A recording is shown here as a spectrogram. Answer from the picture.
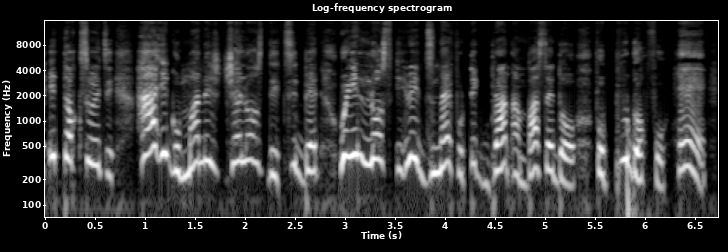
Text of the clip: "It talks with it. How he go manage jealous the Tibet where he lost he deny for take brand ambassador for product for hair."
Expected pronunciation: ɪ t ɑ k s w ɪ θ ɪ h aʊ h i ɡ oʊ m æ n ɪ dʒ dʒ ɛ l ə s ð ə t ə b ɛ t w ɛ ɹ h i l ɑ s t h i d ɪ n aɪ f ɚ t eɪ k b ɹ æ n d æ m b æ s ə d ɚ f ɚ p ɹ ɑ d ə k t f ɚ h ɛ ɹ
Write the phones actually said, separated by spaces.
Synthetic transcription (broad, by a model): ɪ t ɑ k s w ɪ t ɪ h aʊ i ɡ oʊ m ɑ n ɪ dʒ dʒ ɛ l ə s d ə t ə b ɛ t w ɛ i l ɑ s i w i d ɪ n aɪ f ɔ t eɪ k b ɹ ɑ n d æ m b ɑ s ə d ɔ f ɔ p u d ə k f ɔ h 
